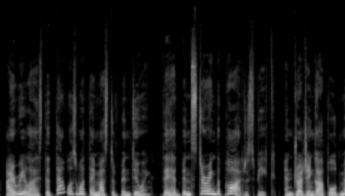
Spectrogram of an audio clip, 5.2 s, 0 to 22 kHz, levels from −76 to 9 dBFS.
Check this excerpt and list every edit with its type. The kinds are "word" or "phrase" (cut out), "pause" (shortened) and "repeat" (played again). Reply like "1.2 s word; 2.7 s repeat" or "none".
2.3 s pause; 3.7 s word; 4.2 s pause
